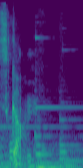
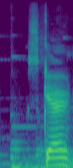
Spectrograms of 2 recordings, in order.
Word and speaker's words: scone: So gone that rhymes with scone with gone even from a long O scone.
